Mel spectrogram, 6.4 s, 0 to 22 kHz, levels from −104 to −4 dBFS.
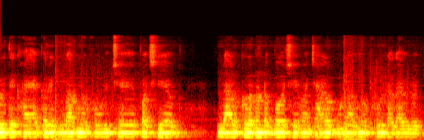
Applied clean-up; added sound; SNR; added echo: neural separator model SepFormer DNS4.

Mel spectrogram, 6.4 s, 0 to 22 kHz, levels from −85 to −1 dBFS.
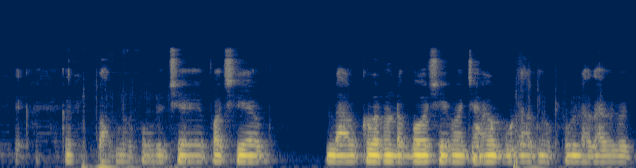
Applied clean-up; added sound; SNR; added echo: neural mask model DeepFilterNet 3.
